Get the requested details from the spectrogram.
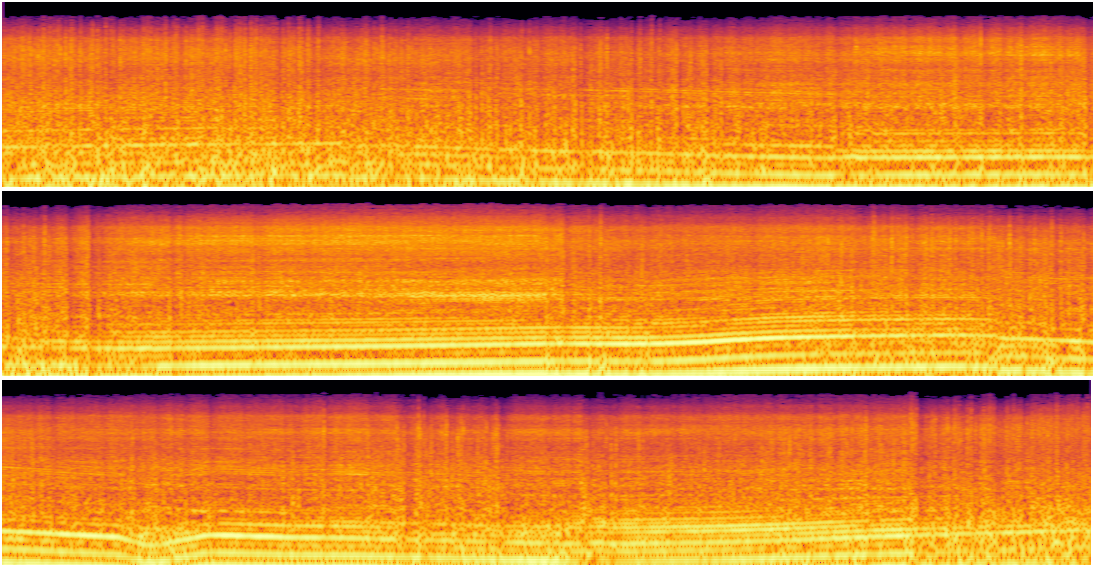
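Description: Wind rushes hard past the microphone.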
